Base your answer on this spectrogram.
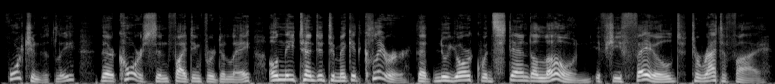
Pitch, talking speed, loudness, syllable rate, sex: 155 Hz, 185 wpm, -18 LUFS, 5.5 syllables/s, male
